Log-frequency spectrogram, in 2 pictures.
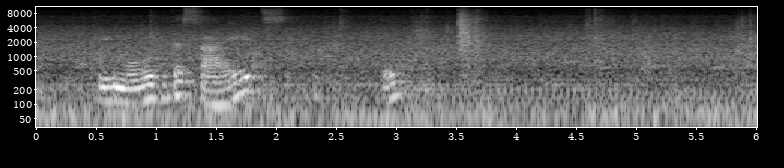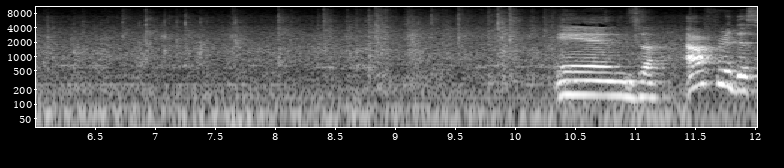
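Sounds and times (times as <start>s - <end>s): glove package wrapper crinkling: 5.8s - 10.4s.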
